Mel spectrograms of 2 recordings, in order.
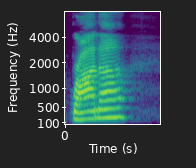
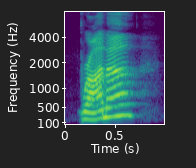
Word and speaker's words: Branagh: So the search for another director was done, and Marvel ultimately settled on Kenneth Branagh. I have been practicing saying his name, Branagh, because beforehand I was going to pronounce it Branagh, and everyone was going to clown me.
